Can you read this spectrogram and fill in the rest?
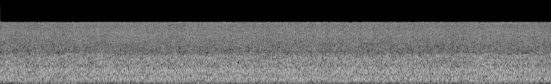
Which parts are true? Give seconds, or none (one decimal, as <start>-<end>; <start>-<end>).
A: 0.0-0.8; 1.5-5.5

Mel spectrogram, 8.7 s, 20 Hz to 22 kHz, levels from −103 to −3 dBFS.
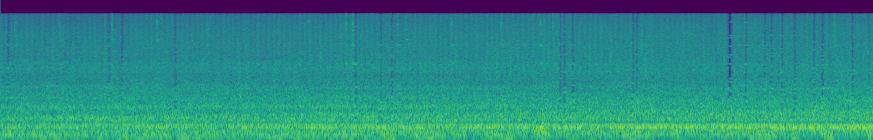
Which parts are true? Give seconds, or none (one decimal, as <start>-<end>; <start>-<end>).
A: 0.0-0.8; 2.3-8.7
